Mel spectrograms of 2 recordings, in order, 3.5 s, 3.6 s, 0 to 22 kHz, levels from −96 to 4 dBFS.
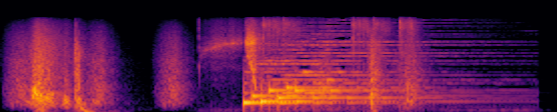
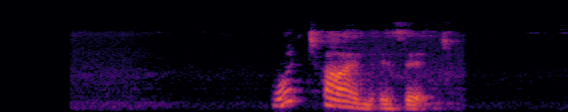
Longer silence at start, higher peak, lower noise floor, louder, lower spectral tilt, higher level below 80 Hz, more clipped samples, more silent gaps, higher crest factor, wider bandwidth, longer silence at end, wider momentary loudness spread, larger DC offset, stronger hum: second, 0.05 s vs 1.7 s; first, -2 dBFS vs -14 dBFS; second, -56 dBFS vs -81 dBFS; first, -19 LUFS vs -34 LUFS; about the same, -3.5 dB/octave vs -4 dB/octave; first, -48 dBFS vs -84 dBFS; neither; neither; second, 18 dB vs 26 dB; first, 12 kHz vs 10 kHz; about the same, 0.8 s vs 0.7 s; first, 24 LU vs 12 LU; neither; neither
